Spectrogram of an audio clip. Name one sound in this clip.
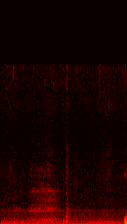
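Fingers rustle and press into loose, damp soil.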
